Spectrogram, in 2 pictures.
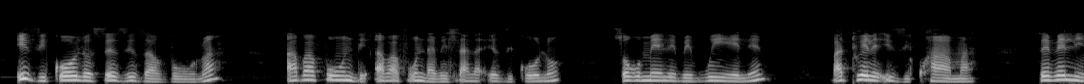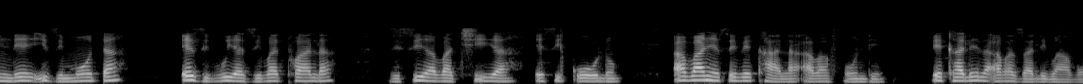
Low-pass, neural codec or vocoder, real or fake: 5.4 kHz; none; real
